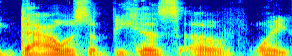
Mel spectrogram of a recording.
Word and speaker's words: Daoism: Uh before it was called like taoism, but it's technically supposed to be daoism because of what you call hanupin.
